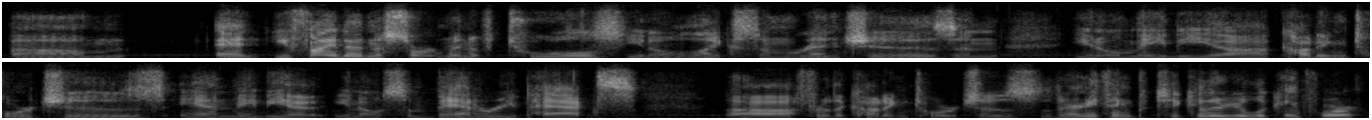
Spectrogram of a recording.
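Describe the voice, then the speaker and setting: A man's voice: mid-range voice, lively intonation, measured pace, bright, forceful tone. A man narrating a tabletop roleplaying game as game master in a casual, conversational way, swearing freely.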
